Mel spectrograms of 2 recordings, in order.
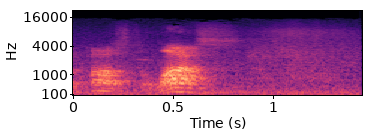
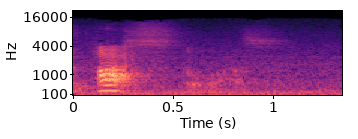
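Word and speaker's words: ἀπόστολος: that just tells you that's the syllable where you want to put the emphasis so it's not a possible loss it's a pasta loss so we'll see that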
